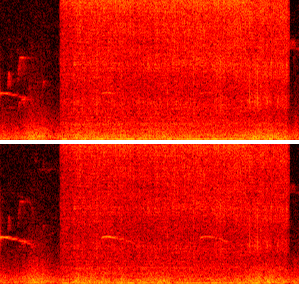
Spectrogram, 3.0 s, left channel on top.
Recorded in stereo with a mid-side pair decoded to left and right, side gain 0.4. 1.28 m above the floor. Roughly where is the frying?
Ahead left.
